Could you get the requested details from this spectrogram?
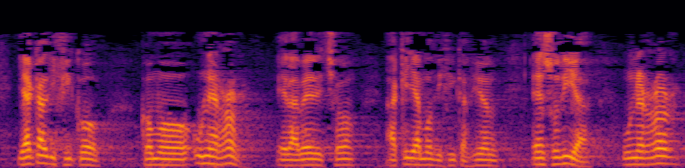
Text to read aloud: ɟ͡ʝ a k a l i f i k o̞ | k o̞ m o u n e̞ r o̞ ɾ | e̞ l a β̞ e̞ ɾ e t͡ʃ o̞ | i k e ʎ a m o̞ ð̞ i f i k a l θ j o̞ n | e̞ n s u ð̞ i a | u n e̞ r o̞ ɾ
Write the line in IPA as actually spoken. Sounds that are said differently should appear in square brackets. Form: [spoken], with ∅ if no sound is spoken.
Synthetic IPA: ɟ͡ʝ a k a l i f i k o̞ | k o̞ m o u n e̞ r o̞ ɾ | e̞ l a β̞ e̞ ɾ e t͡ʃ o̞ | [a] k e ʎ a m o̞ ð̞ i f i k a [∅] θ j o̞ n | e̞ n s u ð̞ i a | u n e̞ r o̞ ɾ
